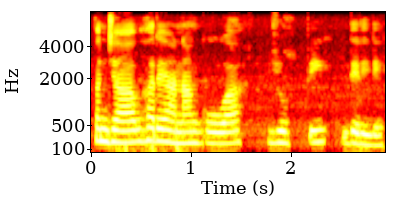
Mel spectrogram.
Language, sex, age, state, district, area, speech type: Punjabi, female, 30-45, Punjab, Pathankot, rural, spontaneous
